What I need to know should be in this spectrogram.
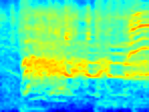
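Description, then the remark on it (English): A loud, high-pitched scream bursts in after a brief pause and holds steady for over a second, shrill, with no talking around it. “The scariest thing this Halloween could be the screaming itself.”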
